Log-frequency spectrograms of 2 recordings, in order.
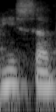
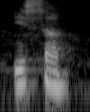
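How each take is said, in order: First: The word begins with an h sound. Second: The word begins directly with a vowel. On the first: The speaker calls it wrong. "bukan hisab" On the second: The speaker calls it right. "Yang benar itu"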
